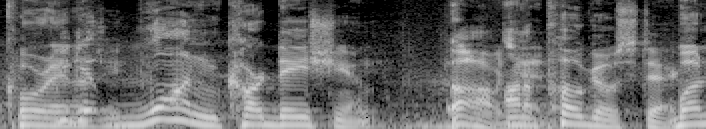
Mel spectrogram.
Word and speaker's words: Kardashian: Why are you saying Kardashian? How do you say it? It's Kardashian. You're like one of those newsreaders that says Nicaragua, like that. Right.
